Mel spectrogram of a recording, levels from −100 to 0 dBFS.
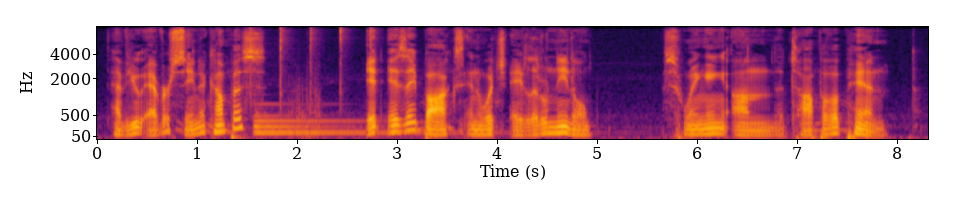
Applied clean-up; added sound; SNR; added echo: none; Fire + Piano; 16 dB; none.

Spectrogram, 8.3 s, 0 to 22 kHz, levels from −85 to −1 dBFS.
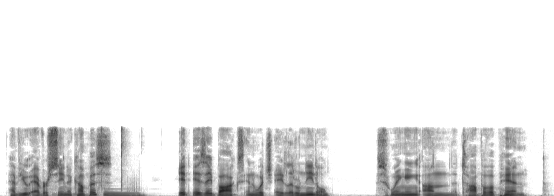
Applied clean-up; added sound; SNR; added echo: neural mask model DeepFilterNet 3.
